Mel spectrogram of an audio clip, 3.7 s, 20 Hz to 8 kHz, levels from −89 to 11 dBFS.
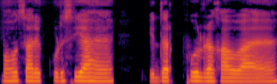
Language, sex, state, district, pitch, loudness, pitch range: Hindi, male, Jharkhand, Palamu, 145 Hz, -19 LUFS, 135-145 Hz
